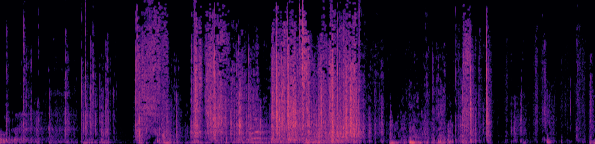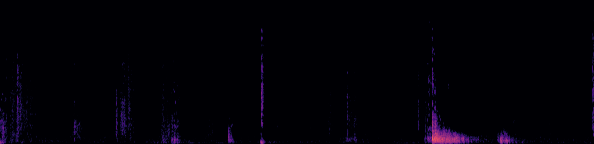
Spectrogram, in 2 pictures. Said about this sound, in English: As long as I still hear pages rustling, I know I still have time.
